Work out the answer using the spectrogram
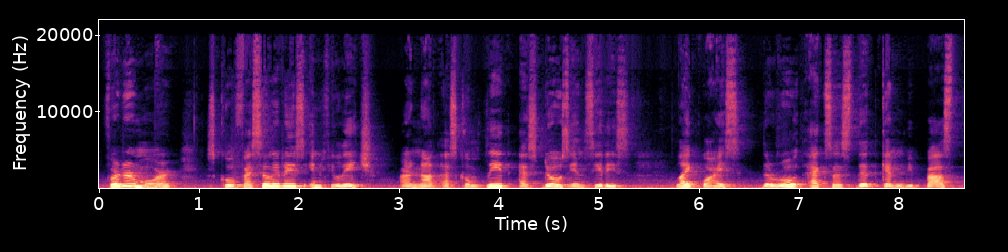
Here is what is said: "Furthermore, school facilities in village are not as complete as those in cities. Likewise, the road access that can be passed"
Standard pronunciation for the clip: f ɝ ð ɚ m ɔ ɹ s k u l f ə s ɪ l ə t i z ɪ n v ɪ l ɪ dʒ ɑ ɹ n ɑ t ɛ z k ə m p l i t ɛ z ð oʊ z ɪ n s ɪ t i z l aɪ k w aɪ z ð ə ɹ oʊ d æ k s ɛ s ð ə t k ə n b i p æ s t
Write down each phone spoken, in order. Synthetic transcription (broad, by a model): f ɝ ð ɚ m ɔ ɹ s k u l f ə s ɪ l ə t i s ɪ n f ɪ l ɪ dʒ ɑ ɹ n ɑ t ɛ s k ə m p l i t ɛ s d oʊ s ɪ n s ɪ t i s l aɪ k w aɪ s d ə ɹ oʊ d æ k s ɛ s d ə t k ə n b i p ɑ s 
